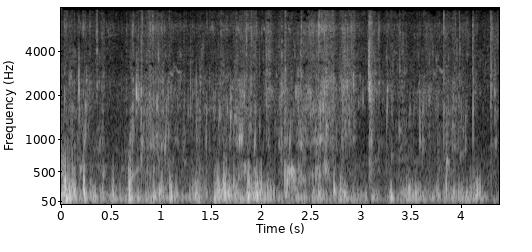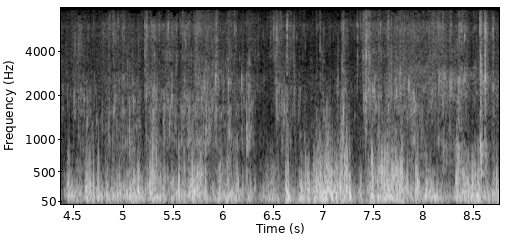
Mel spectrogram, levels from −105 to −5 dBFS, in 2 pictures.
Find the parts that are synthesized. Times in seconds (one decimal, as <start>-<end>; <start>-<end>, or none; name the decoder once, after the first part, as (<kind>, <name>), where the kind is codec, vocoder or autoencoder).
1.0-8.8 (vocoder, BigVGAN v2)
